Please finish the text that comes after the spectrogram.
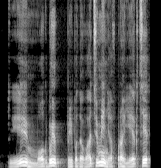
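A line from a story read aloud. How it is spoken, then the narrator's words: Snort. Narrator (Russian): хмыкнул генерал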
